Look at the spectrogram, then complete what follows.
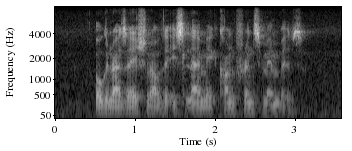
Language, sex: English, male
